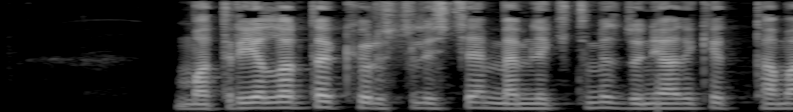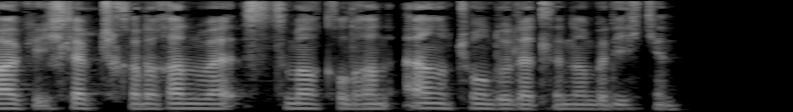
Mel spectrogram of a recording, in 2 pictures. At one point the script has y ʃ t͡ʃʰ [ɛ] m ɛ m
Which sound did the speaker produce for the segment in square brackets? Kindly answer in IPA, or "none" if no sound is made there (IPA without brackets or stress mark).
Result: ɛ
